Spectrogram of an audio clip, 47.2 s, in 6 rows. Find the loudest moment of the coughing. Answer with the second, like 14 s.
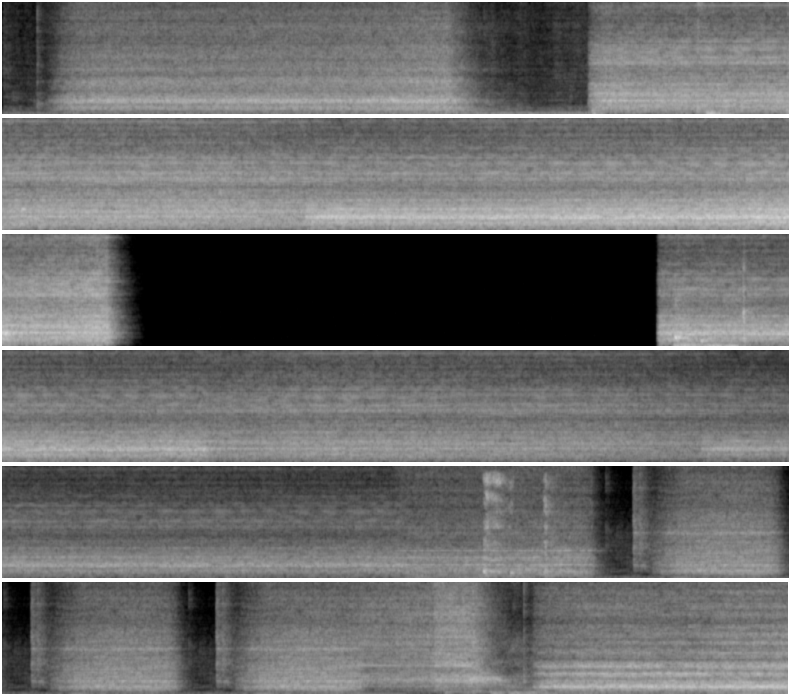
23 s.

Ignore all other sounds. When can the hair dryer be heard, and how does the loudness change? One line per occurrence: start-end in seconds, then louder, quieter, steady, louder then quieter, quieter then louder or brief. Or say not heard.
0.0-16.9 louder
22.2-47.1 quieter then louder.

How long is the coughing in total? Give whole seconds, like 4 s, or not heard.
3 s.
